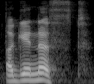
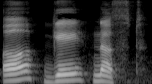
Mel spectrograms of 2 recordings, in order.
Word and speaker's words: against: uh against only two but people make mistake ah gay nest Oh gay nest this is where the problem occurs because you are making a mistake you are adding one extra syllable so this syllable is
